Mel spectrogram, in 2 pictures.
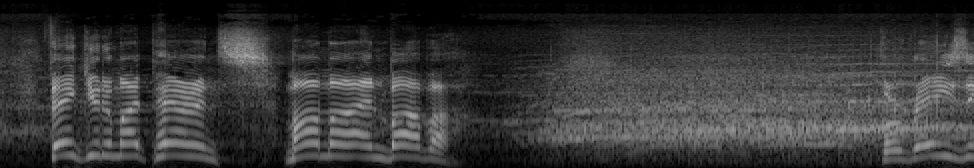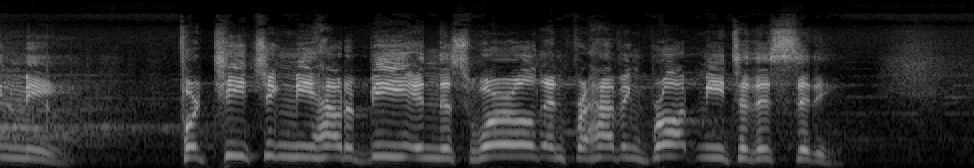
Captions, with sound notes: Thank you to my parents, Mama and Baba... [ Cheers and applause ] ...for raising me, for teaching me how to be in this world, and for having brought me to this city.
